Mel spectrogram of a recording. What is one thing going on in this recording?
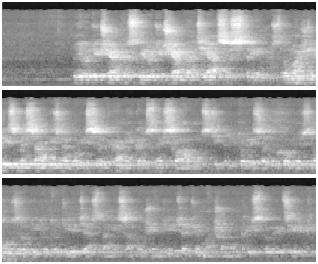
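A middle-aged man chants steadily through a microphone in an echoing hall.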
